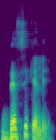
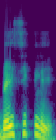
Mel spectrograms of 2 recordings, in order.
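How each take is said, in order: First: The word is said with four syllables. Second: The word is said with three syllables. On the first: The speaker calls it wrong. "যেটাকে আমরা বলি বেসিক্যালি" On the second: The speaker calls it right. "যেমন বেসিকলি"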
